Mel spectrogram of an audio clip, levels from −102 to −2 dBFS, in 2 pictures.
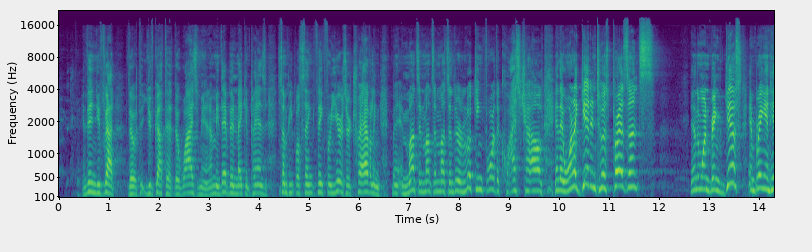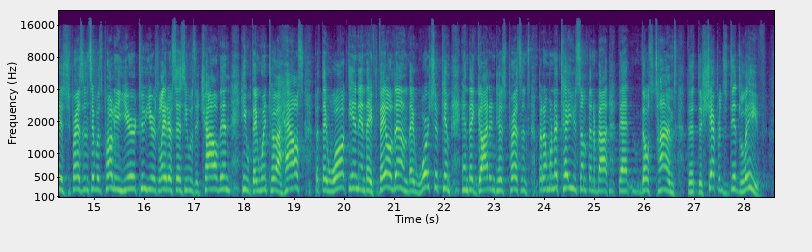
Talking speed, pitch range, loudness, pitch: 230 wpm, 195-255 Hz, -22 LUFS, 230 Hz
